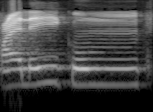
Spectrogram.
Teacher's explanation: علیکم، عین کے اوپر سنگل زبر جلدی سے ادا کریں گے۔ یا ساکن سے پہلے لام کے اوپر زبر ہے، یا لین ہو رہا ہے، نرمی سے موڑتے ہوئے ادا کریں گے اور کاف کی پیش کو میم ساکن کے ساتھ ملاتے ہوئے پڑھیں گے۔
